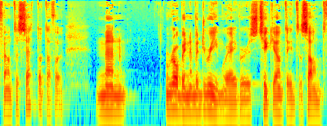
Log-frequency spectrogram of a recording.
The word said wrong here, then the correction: Dream Weavers: Eh, jag kommer säga titeln igen, för jag kanske uttalar lite fel. Robin and the Dream Weavers. Så det är väl drömvävare som är sista ordet då på engelska. Dream Weavers.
